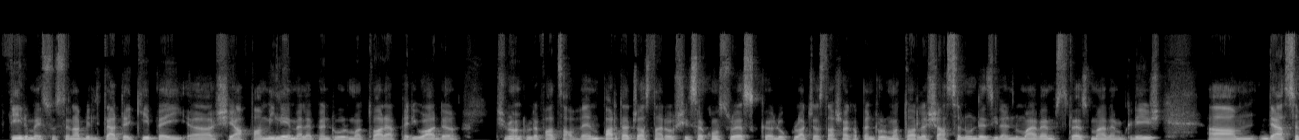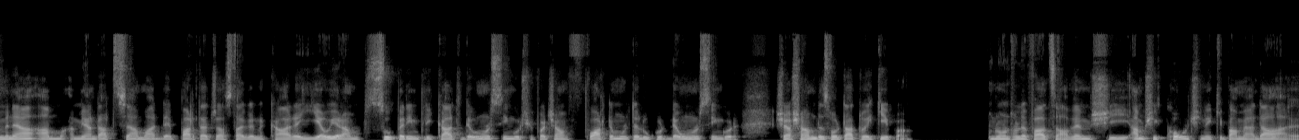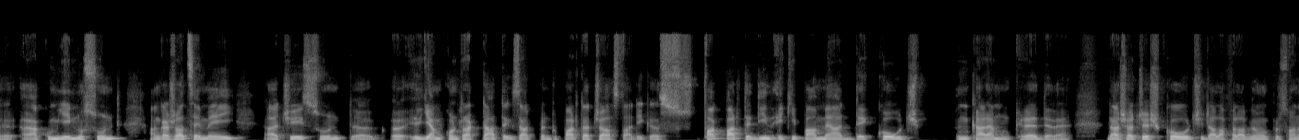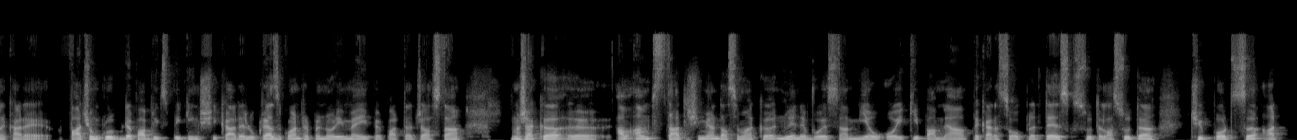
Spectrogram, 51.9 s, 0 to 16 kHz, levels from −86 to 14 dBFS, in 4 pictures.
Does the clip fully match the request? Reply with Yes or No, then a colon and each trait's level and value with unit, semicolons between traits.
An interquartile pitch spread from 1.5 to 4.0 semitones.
Yes: average, 2.8 semitones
